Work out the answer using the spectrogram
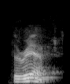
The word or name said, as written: THRIFT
